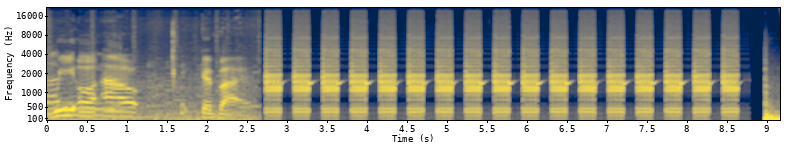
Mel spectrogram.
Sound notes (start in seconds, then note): 2.7 alarm blares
